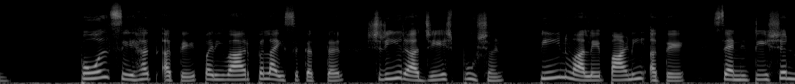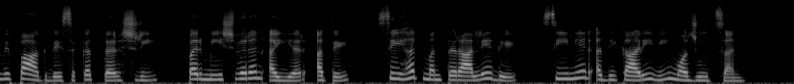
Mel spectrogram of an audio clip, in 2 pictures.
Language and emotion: Punjabi, neutral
